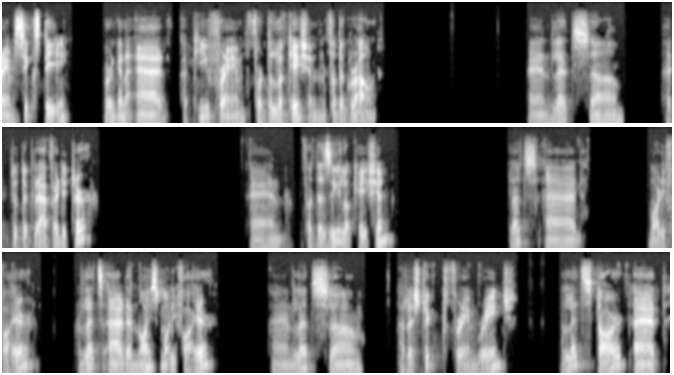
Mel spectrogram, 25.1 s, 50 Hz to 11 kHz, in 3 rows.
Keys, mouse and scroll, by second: 1.6 i, 4.2 middle click, 4.6-5.4 scroll down 3, 5.4 click, 6.3 n, 7.2-8.8 drag, 11.1 click, 11.9 click, 14.8 click, 15.3 click, 16.5-18.3 drag, 19.8-21.8 scroll down 2, 21.8 click, 21.8 scroll down 1, 22.3 click, 22.8-24.2 scroll down 4, 24.2-25.1 drag.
